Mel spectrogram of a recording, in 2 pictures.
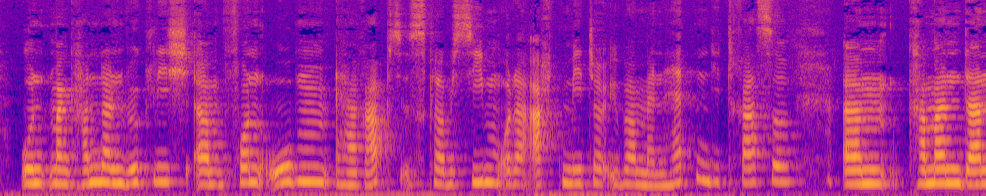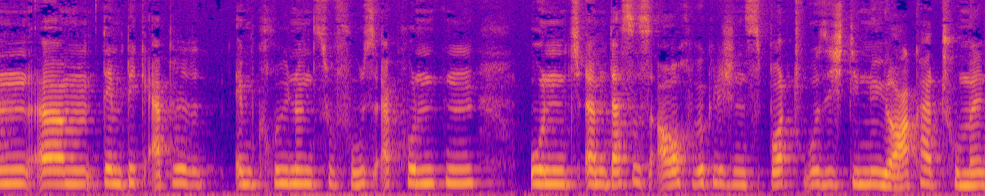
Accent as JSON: {"language": "German", "region": "Berlin", "country": "Germany", "said": "Bin ich zwar als Berliner auch gewöhnt"}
